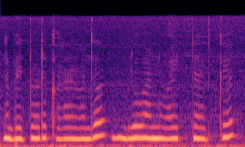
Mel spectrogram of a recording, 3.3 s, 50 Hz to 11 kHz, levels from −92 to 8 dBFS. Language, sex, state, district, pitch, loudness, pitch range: Tamil, female, Tamil Nadu, Namakkal, 250 Hz, -16 LUFS, 240-260 Hz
